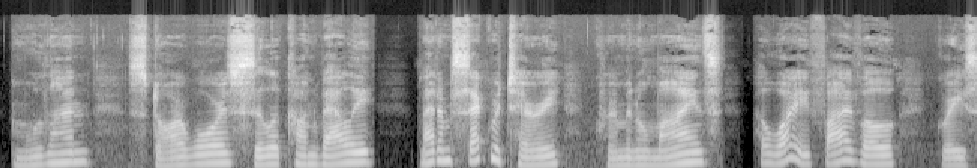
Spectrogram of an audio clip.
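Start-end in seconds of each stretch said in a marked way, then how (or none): none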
